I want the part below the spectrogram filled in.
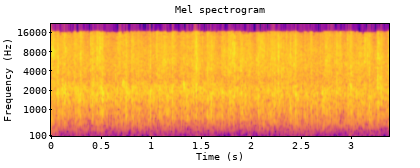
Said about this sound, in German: Aber wo, ja, wer, wer, klatschen will, gerne.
